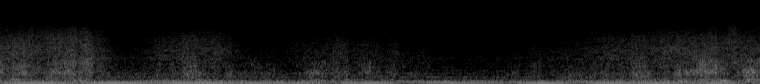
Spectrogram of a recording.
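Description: Light footsteps patter across a wooden floor.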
